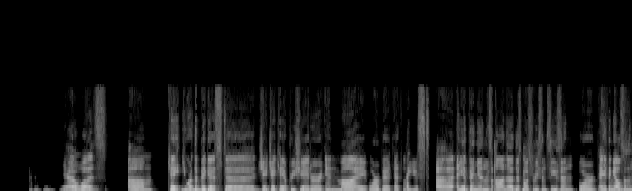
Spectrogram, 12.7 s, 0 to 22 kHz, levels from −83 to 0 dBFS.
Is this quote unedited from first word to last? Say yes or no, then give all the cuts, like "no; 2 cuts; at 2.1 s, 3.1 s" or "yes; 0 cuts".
no; 1 cut; at 3.2 s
